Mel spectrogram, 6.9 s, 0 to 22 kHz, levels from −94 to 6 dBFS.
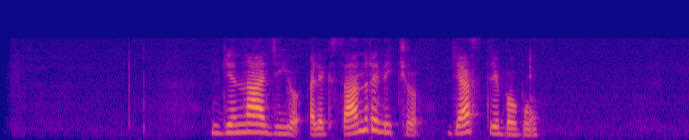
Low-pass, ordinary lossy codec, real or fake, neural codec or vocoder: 7.2 kHz; AAC, 32 kbps; fake; codec, 16 kHz, 2 kbps, FunCodec, trained on LibriTTS, 25 frames a second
